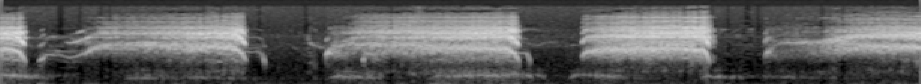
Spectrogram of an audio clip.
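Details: At a falcon nest in the Barycz Valley, Poland, while feeding: long, hoarse, swelling screeches, four in a row, each about a second with short pauses.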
